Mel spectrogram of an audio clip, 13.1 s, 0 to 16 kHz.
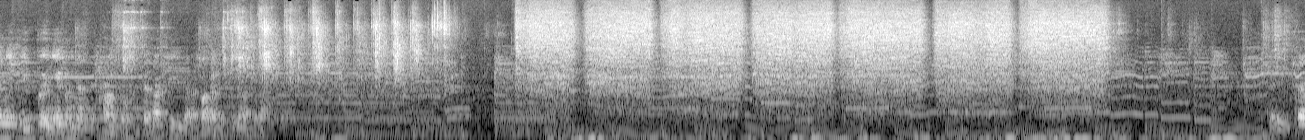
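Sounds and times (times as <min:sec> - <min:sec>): aerosol spray can hissing: 0:05.2 - 0:11.3.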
